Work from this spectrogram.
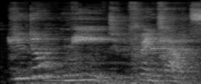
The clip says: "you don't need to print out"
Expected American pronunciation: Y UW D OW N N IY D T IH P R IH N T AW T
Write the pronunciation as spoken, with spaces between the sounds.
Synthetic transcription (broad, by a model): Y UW D OW N N IY D T IH P R IH N T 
